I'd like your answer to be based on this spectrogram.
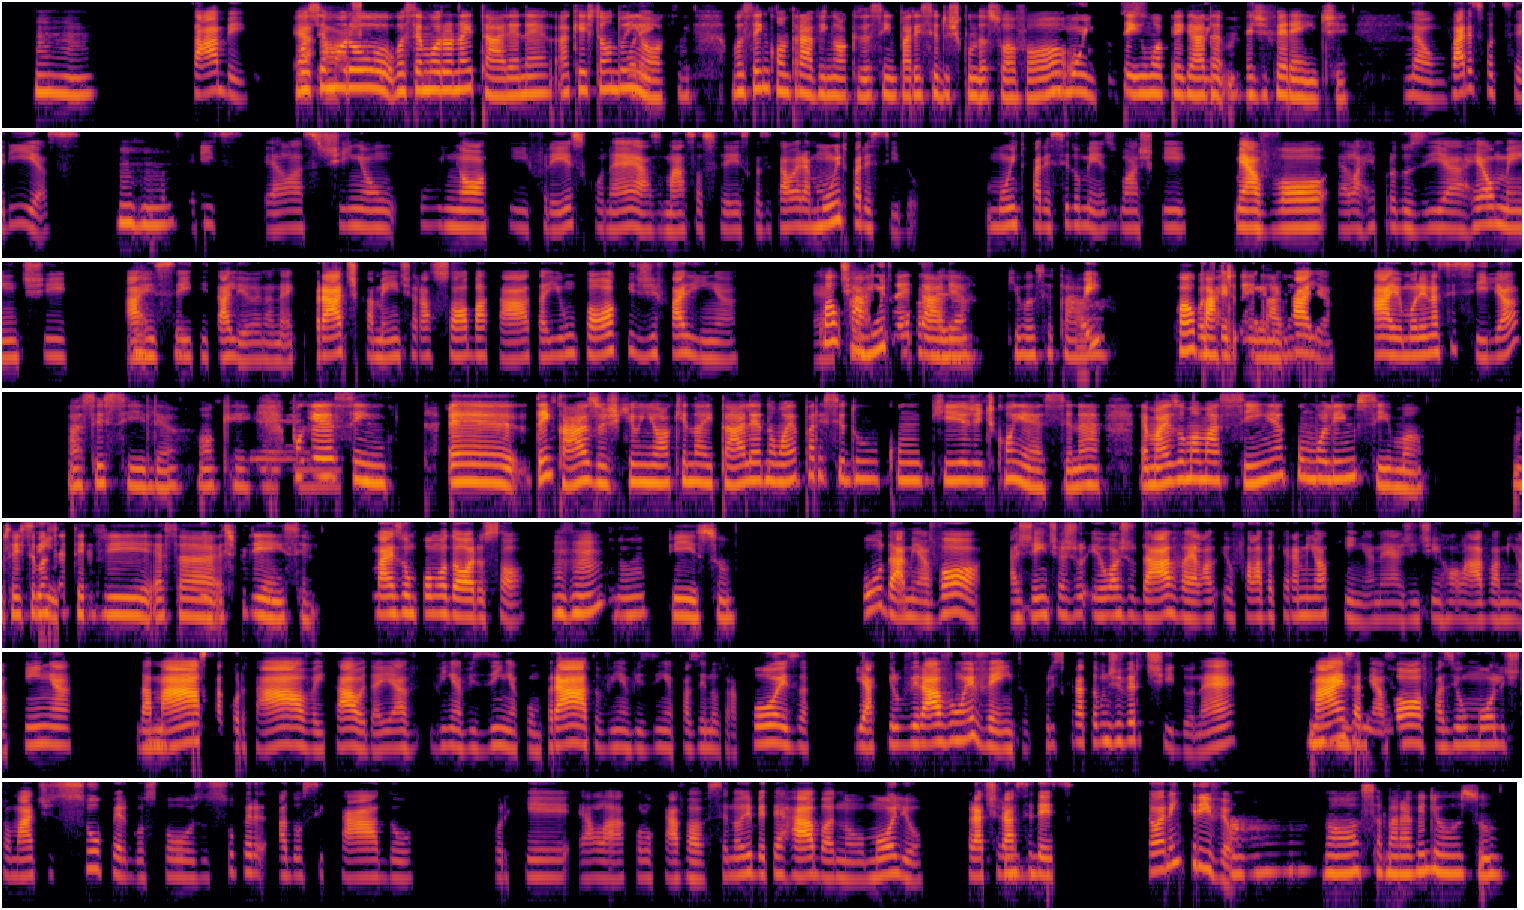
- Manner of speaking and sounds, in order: in French: "rotisseris"; "rôtisseries" said as "rotisseris"
- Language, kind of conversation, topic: Portuguese, podcast, Qual é uma comida tradicional que reúne a sua família?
